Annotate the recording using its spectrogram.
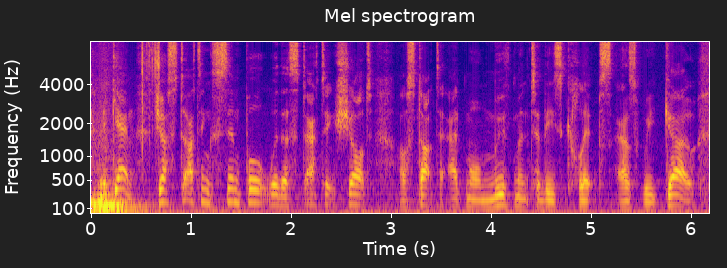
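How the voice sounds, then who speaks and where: A man speaks with a British accent at a moderate pace. Noticeable background noise runs behind him. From UK. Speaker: filmmaking tutor, content creator. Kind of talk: tutorial. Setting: outdoors, city streets.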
